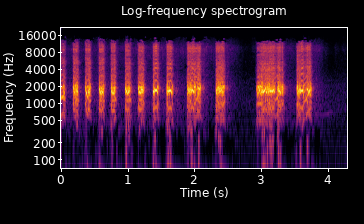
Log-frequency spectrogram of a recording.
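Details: Quick series of harsh hen clucks, first rapid and regular, then lengthening into a few longer, drawn-out squawks with gaps between them.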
